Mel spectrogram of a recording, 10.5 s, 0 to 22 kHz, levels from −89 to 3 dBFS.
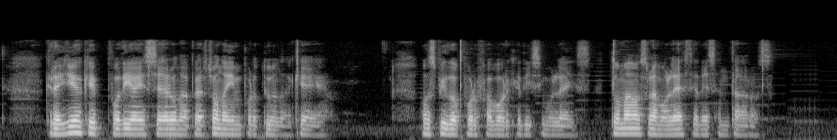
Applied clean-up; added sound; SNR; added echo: neural separator model SepFormer DNS4.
